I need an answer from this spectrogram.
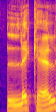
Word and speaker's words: lesquels: And the good news is that phonetically, it's lesquels here for the masculine form and then lesquels for the feminine form, all right? So phonetically, it's exactly the same when we talk about the plural form here, but then if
